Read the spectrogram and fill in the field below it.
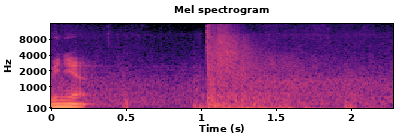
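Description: A grenade explodes with a heavy boom.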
